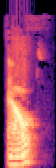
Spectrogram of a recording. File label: "OUT", american; PHONETIC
